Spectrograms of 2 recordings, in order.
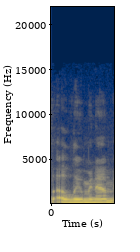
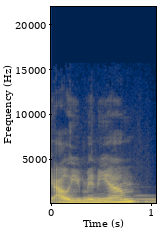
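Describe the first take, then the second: First: It is said in the Canadian pronunciation. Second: It is said in a non-Canadian pronunciation. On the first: "We say it as aluminum in Canada" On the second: "We definitely don't say it like that"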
